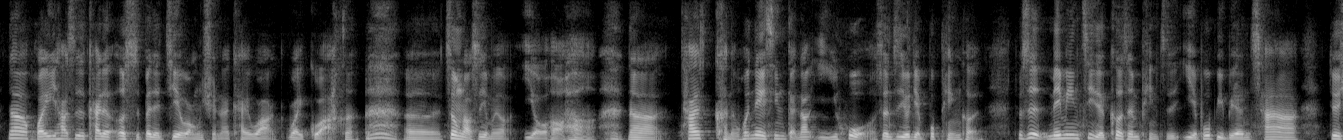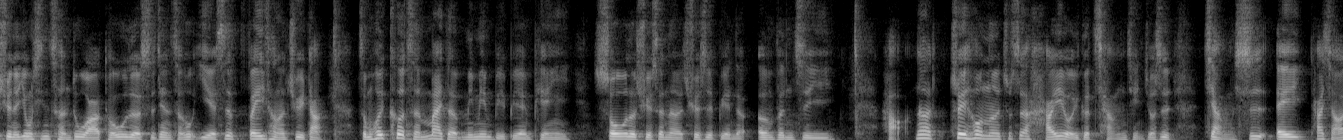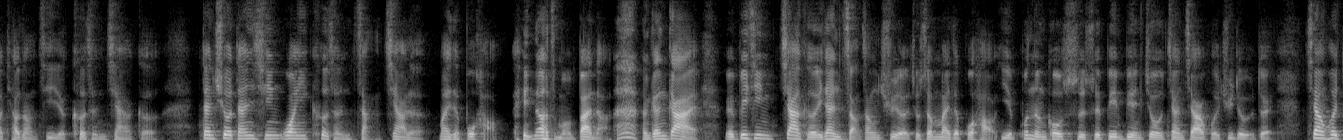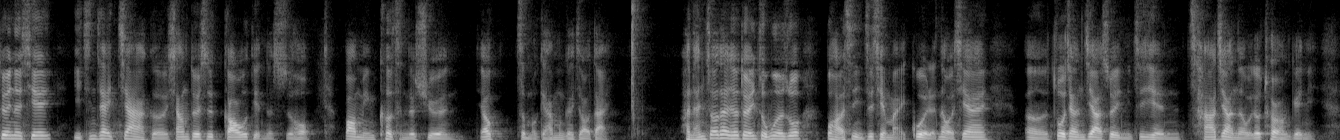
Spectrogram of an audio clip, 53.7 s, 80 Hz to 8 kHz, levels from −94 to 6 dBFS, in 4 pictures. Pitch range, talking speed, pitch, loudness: 120-165 Hz, 320 characters per minute, 140 Hz, -26 LUFS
